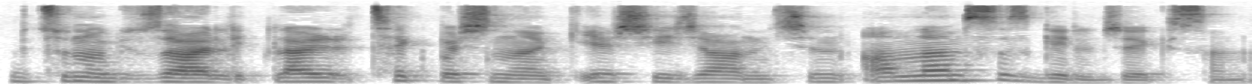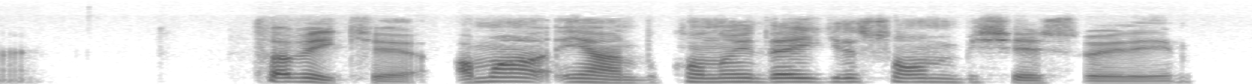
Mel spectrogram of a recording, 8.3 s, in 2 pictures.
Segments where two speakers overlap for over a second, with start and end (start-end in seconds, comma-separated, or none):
none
